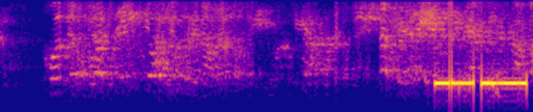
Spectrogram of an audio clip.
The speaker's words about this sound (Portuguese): Tá chamando, vai.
